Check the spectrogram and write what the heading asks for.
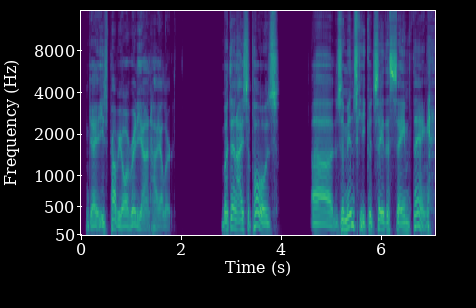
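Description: A man's voice: medium pitch, no room sound, studio quality. A middle-aged man hosting a show, reading a news article aloud and commenting on it in a folksy, conversational way. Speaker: host.

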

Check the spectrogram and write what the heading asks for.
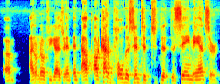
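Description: A man's voice: medium pitch, a little fast, creaky, a little hiss or hum, low-quality recording. A man who played pro hockey, telling stories in a casual interview and swearing freely, often repeating and restarting his words.

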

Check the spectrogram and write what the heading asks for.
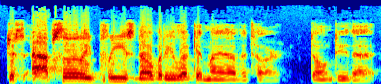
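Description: A man's voice: mid-range voice, lively intonation, a little fast. A man in casual, joking chat as a radio show guest, calling in from a living room full of reverb. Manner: joking, playful. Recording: echoey reverberant room, off mic.

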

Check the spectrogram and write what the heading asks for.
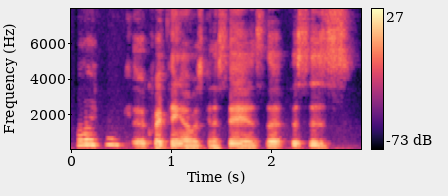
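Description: A man from Morocco co-hosting a casual podcast discussion, talking in halting stops and starts with many fillers. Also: mid-range voice, wildly swooping pitch, a little mellow. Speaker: podcast co-host.

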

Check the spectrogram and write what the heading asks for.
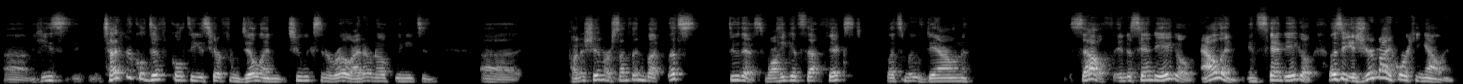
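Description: Male podcast host, informal and rambling, rough-edged husky tone, a bit higher than average. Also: very animated, brisk. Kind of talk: casual soccer podcast hosting.

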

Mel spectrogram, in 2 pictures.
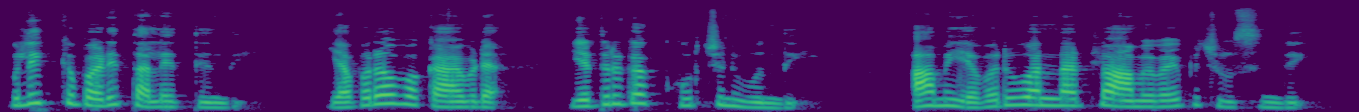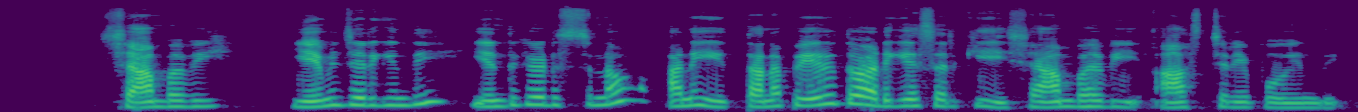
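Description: A woman's voice: medium pitch, animated, moderate pace, dry recording. Woman storyteller, earnest emotive narration, dry close recording.

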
